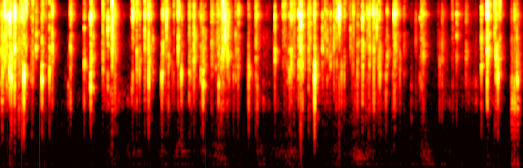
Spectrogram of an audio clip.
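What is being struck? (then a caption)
Plastic and foil blister pack with capsules. A fingertip and nail scratch and tap across the foil surface of a thin, orange printed, foil-backed plastic blister pack with capsules sealed inside. The result is a rapid, irregular stream of bright, crinkly clicks and scrapes that die away almost instantly, with almost no low end.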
